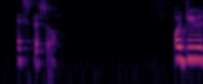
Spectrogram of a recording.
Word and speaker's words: espresso: whenever you go to a coffee shop it's espresso or do you say espresso with an eggs huh espresso or espresso believe me just remove that eggs it does not belong there espresso it's espresso i want a cup of espresso not espresso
